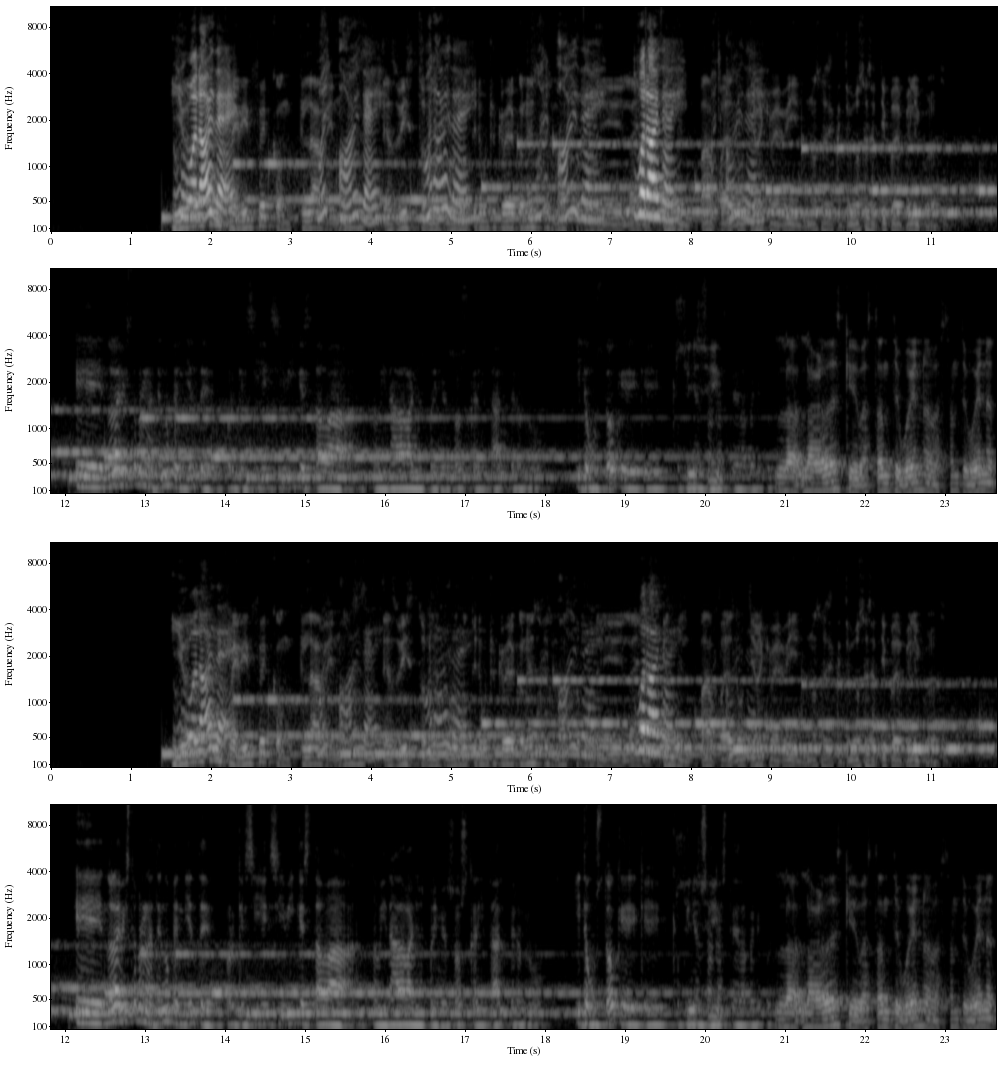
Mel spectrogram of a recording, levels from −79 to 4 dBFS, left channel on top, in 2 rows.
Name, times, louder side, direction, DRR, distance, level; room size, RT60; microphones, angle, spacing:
sound 1, 1.4-20.9, right 1 dB, 70° left, 1.4 m, -44 dB
Human voice, 1.5-2.4 3.3-4.2 4.6-5.3 6.0-6.9 7.3-7.9 8.2-8.9, left 8 dB, 90° left, 0.3 m, -32 dB
voice 1, 1.5-11.1 19.6-20.2 20.9-23.6, equal, 5° left, 0.5 m, -43 dB
voice 2, 12.1-18.0 18.4-20.9, right 2 dB, 60° right, 0.7 m, -43 dB
7.5 x 3.9 x 4.5 m
head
